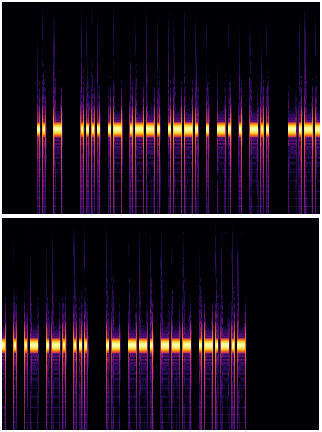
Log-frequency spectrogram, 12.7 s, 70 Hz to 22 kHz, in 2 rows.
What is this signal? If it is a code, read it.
Morse code, heard as a keyed tone, about 22 wpm, 700 Hz. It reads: IT HAPPENED YEARS AGO.
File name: practice / 22wpm / Sentences with 2-Word Phrases - 22wpm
